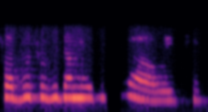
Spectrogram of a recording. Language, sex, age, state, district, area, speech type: Odia, female, 18-30, Odisha, Sundergarh, urban, conversation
